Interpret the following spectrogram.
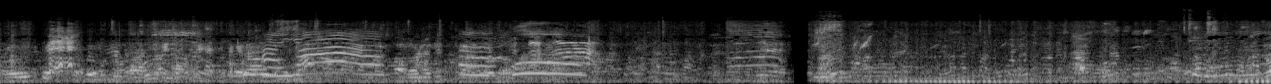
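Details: Goats at a crowded market in Cilongok, Banyumas, Indonesia, hundreds brought in for sacrifice before Eid al-Adha; repeated wavering bleats from several animals over loud crowd chatter and market noise.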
